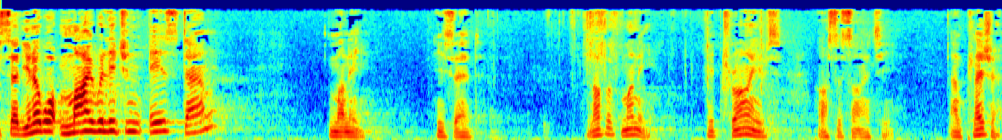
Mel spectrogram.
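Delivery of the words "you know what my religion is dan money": mock contemptuous, scoffing, pitched-up scornful sneer. Retelling what a workmate said to the speaker in a lorry: mock-scornful workmate. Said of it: "in a rather scornful voice".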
